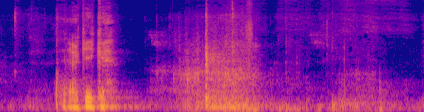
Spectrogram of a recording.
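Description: A wooden door creaks as it is pushed open.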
